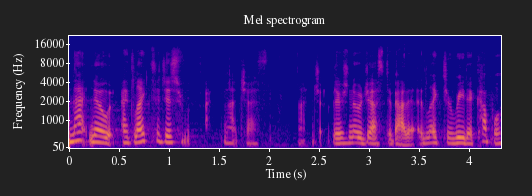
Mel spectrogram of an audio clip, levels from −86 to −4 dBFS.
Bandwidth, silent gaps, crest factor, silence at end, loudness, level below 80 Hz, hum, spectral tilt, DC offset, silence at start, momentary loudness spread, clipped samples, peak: 15.5 kHz; none; 20 dB; 0 s; -37 LUFS; -82 dBFS; none; -5.5 dB/octave; under 0.1%; 0 s; 19 LU; under 0.1%; -18 dBFS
